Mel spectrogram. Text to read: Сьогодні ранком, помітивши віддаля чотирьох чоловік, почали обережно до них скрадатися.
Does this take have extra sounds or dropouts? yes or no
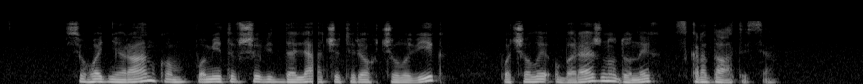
yes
